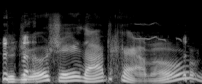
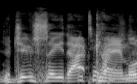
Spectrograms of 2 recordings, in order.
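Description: First: It is said in an imitation of a movie villain. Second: It is said in a put-on Australian accent. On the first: "That's my Bane" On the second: "That was my Australian accent"

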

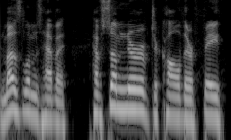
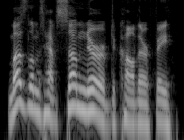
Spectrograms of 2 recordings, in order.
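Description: First: It is read in a plain, neutral tone. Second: It is read in a sarcastic, snarky tone.

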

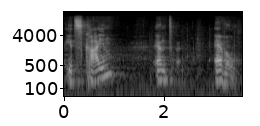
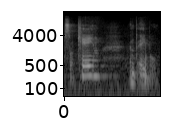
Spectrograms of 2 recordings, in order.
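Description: First: The names are pronounced with Hebrew sounds. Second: The names are pronounced with English sounds. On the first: "In Hebrew" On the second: "So I will pronounce that in English type"

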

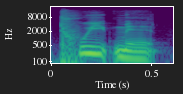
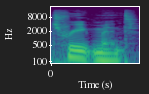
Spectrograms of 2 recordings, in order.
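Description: First: The r is said like a w. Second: The r is said as a clear r.

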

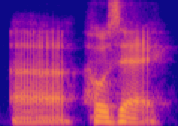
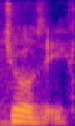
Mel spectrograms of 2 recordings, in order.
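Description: First: The name is said the Argentinian way. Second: The name is said a non-Argentinian way. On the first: The speaker calls it wrong. "I hate when people call me Jose. He was like, I'm not Argentinian" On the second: The speaker calls it right. "It's Josie"

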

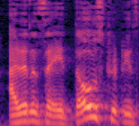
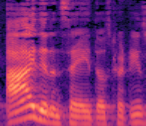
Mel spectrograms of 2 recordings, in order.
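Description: First: The word those is stressed. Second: The first word, I, is stressed. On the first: The speaker ate other cookies. "but maybe other ones" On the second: Someone else said it. "someone else said it"

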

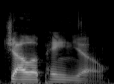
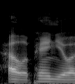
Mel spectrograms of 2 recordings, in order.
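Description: First: The word begins with a J sound. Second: The word begins with an H-like sound. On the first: The speaker calls it wrong. "as opposed to jalapeno" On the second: The speaker calls it right. "a jalapeno is pronounced jalapeno"

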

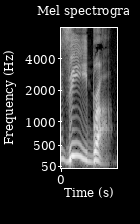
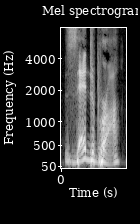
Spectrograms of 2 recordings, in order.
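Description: First: The first syllable sounds like 'zee'. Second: The first syllable sounds like 'zed'. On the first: The speaker calls it wrong. "It sounds like Z-E-E" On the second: The speaker calls it right. "It's not zebra"

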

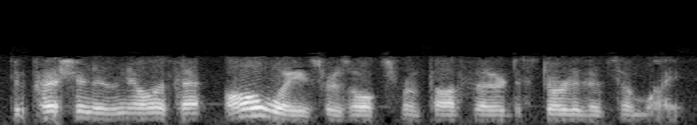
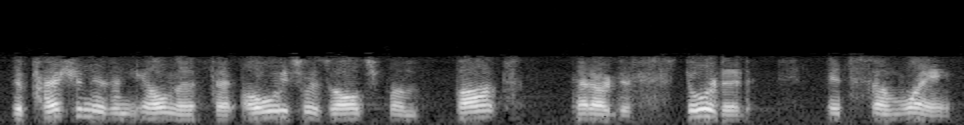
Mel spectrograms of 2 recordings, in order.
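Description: First: The word always is given strong emphasis. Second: The word always gets no special emphasis.

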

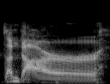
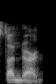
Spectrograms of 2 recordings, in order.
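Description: First: The final R is drawn out like a pirate. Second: The final R is plain and not stretched. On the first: The speaker calls it right. "Kind of like a pirate" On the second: The speaker calls it wrong. "I'm not sure you're pronouncing that right"

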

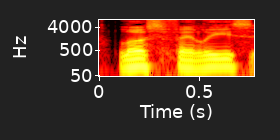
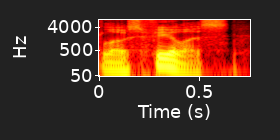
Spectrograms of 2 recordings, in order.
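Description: First: The name is said in its formal pronunciation. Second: The name is said in its local pronunciation. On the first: This is the technically correct form. "technically the correct way to say it" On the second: This is the form in common local usage. "in general usage around L.A., the neighborhood is known as Los Feliz"

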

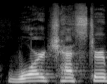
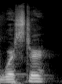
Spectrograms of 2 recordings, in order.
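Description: First: Every written letter of the word is pronounced. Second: Some written letters of the word are dropped.

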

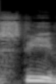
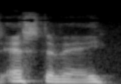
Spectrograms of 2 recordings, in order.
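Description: First: The name starts directly with the s sound. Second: The name starts with an added e vowel sound. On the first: "instead of Steve" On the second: "it was Esteve"

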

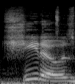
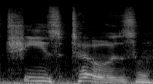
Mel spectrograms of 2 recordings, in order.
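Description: First: The name is said as cheetos. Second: The name is said as cheese toes. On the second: "but as cheese toes"

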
